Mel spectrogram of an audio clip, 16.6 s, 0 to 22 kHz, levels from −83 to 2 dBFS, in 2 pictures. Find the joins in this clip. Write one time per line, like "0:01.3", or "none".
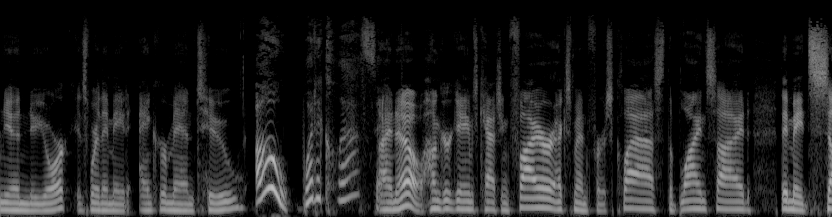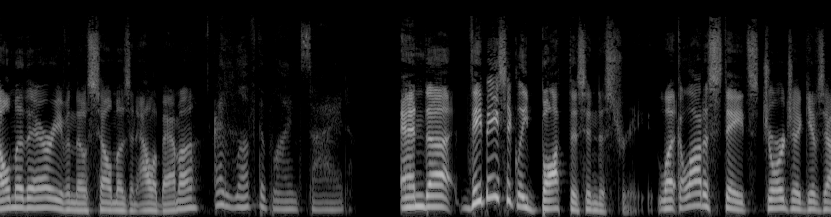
0:15.1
